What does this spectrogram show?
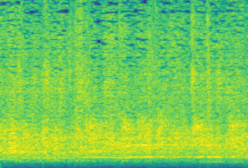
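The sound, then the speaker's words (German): Steady applause from a church audience, given in honour of Jesus, a dense wash of many hands clapping continuously at an even, fairly loud level throughout, with no voices standing out. “Gebt ihm einen kräftigen Applaus.”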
